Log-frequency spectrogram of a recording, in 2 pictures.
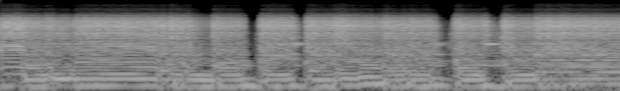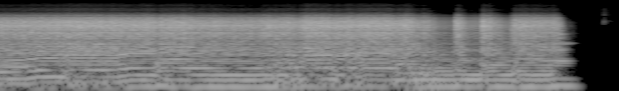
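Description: Heavily distorted seven-string electric guitar driven through an EQD Palisades overdrive stacked with a Kraken distortion, playing loud, dense, sustained riffs with brief chugging gaps before cutting off abruptly at the end.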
